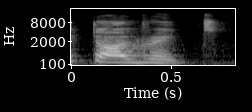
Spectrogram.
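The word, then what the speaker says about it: tolerate: बर्दाश्त करना यानी कि टॉलरेट, टॉलरेट, बर्दाश्त करना, टॉलरेट। देखिए आर के बाद ए है, यानी कि आर का उच्चारण यहाँ पे निकलेगा, टॉलरेट बोलेंगे, ठीक है।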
